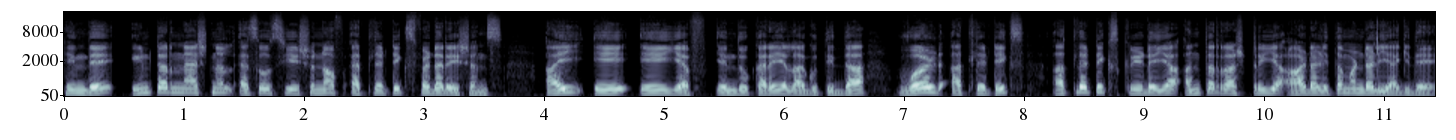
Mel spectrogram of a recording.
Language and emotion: Kannada, neutral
